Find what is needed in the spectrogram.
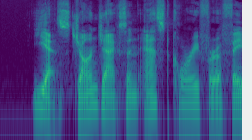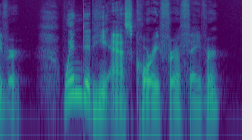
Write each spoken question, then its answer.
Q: When did he ask Corey for a favor?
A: He asked Corey for a favor in 2014.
